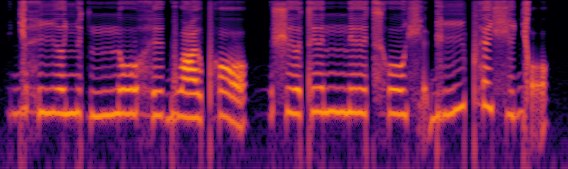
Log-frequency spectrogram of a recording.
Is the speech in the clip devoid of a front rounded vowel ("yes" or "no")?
no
